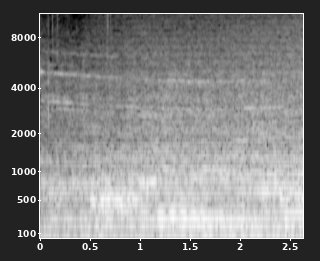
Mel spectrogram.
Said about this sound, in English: I actually like the sound of the Lambo too.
